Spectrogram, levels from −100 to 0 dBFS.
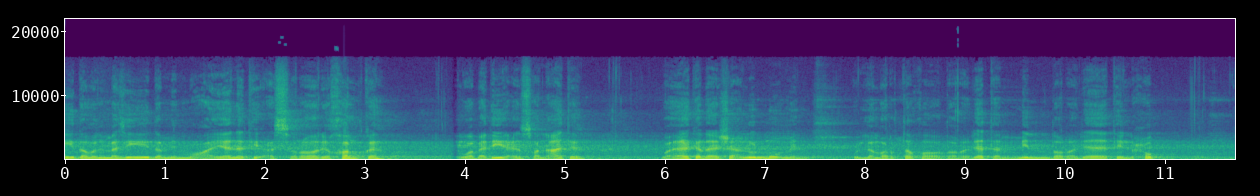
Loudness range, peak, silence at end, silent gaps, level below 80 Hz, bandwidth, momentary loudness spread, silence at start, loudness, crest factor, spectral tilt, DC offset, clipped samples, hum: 3 LU; 0 dBFS; 0 s; none; -56 dBFS; 15 kHz; 14 LU; 0 s; -18 LUFS; 18 dB; -6 dB/octave; under 0.1%; under 0.1%; none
